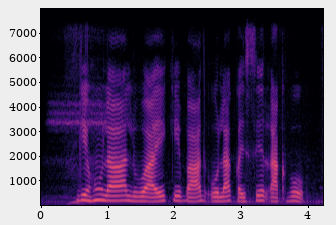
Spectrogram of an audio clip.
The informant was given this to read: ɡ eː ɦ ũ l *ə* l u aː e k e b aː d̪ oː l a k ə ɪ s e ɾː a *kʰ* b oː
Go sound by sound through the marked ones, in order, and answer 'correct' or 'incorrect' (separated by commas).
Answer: incorrect, correct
